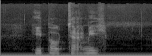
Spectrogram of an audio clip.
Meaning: hypothermia
- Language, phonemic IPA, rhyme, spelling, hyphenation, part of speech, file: Dutch, /ˌɦi.poː.tɛrˈmi/, -i, hypothermie, hy‧po‧ther‧mie, noun, Nl-hypothermie.ogg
